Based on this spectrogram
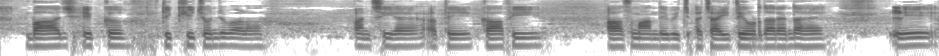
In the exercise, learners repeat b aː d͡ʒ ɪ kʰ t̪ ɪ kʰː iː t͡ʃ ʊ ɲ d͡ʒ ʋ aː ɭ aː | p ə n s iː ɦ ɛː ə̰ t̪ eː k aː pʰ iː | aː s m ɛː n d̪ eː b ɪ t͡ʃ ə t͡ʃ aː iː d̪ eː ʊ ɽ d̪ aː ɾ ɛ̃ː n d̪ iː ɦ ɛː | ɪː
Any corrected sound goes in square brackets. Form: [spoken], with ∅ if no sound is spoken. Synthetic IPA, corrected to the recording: b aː d͡ʒ ɪ [k] t̪ ɪ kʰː iː t͡ʃ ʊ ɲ d͡ʒ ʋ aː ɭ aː | p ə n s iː ɦ ɛː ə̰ t̪ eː k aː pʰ iː | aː s m [aː] n d̪ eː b ɪ t͡ʃ ə t͡ʃ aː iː [t̪] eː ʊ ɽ d̪ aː ɾ ɛ̃ː n d̪ [aː] ɦ ɛː | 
